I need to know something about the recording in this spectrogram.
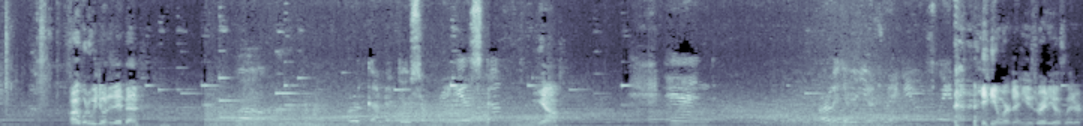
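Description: A young boy speaks in a high voice.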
